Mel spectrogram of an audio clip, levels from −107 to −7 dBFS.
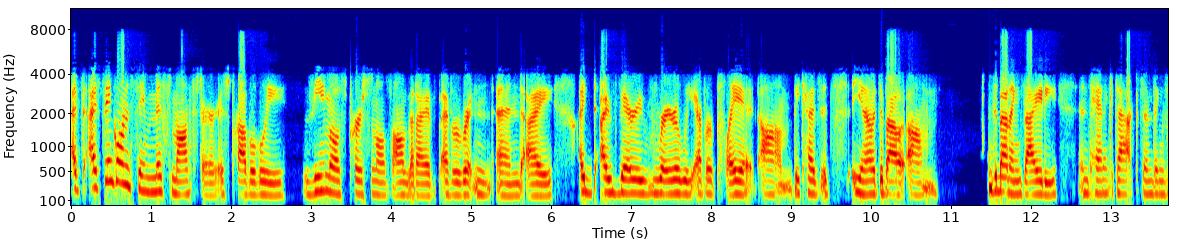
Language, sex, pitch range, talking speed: English, female, 175-200 Hz, 195 wpm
